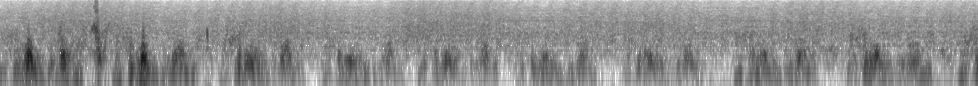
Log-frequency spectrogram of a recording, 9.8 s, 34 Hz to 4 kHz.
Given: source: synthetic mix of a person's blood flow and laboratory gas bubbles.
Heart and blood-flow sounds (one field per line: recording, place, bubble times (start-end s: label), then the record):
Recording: Doppler ultrasound of blood flow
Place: precordium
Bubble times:
0.88-1.11 s: bubbles
2.05-2.11 s: bubbles
From the record:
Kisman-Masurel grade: 111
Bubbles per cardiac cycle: 1 to 2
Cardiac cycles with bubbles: 1 to 10%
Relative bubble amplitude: barely perceptible (0.100 to 0.250)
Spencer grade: 1 (occasional bubble signal discernible with the cardiac motion signal, with majority of cardiac periods free of bubbles)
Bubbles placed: anywhere in the cardiac cycle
